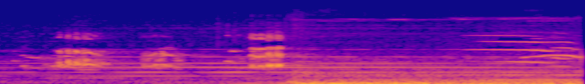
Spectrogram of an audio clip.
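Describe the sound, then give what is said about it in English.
A crane gives three quick, bugling calls in a row, loud, before a rough, rumbling background noise swells up and carries on with faint rising chirps. “Like a crane, I chirp.”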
